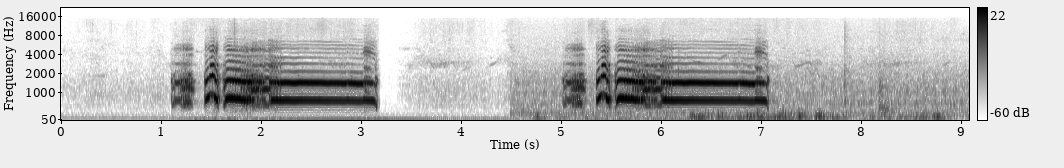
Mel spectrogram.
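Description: A rooster crows twice, loudly, each crow a few quick rising notes ending in a long held note, with a short pause between the two.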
